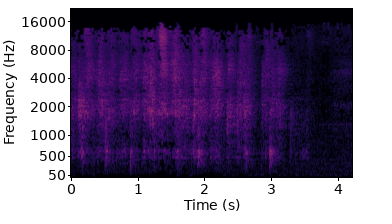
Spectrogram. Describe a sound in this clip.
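A man squishes and kneads soft dough by hand.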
